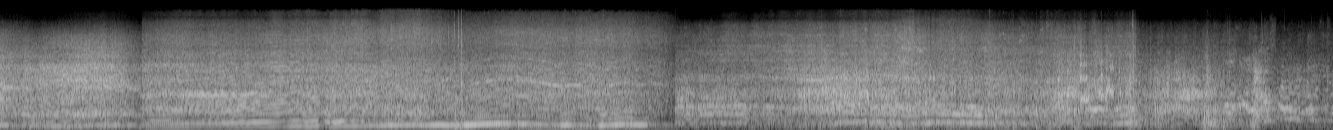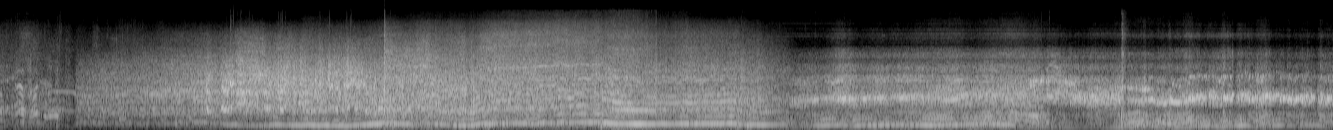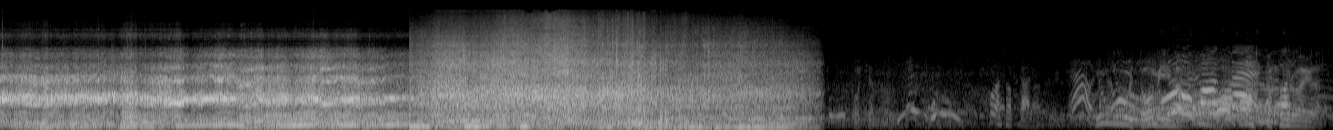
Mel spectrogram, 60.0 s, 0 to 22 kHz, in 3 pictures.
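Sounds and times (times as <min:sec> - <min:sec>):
race car engines revving: 0:00.0 - 0:52.4
tyres squealing and skidding: 0:00.0 - 0:52.4
heavy rushing noise: 0:46.1 - 0:52.4.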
